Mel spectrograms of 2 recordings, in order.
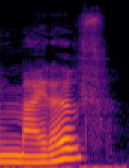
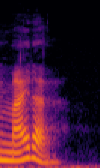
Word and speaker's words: might have: it you can say might of with a light d or you can say mida with no v at all i might have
